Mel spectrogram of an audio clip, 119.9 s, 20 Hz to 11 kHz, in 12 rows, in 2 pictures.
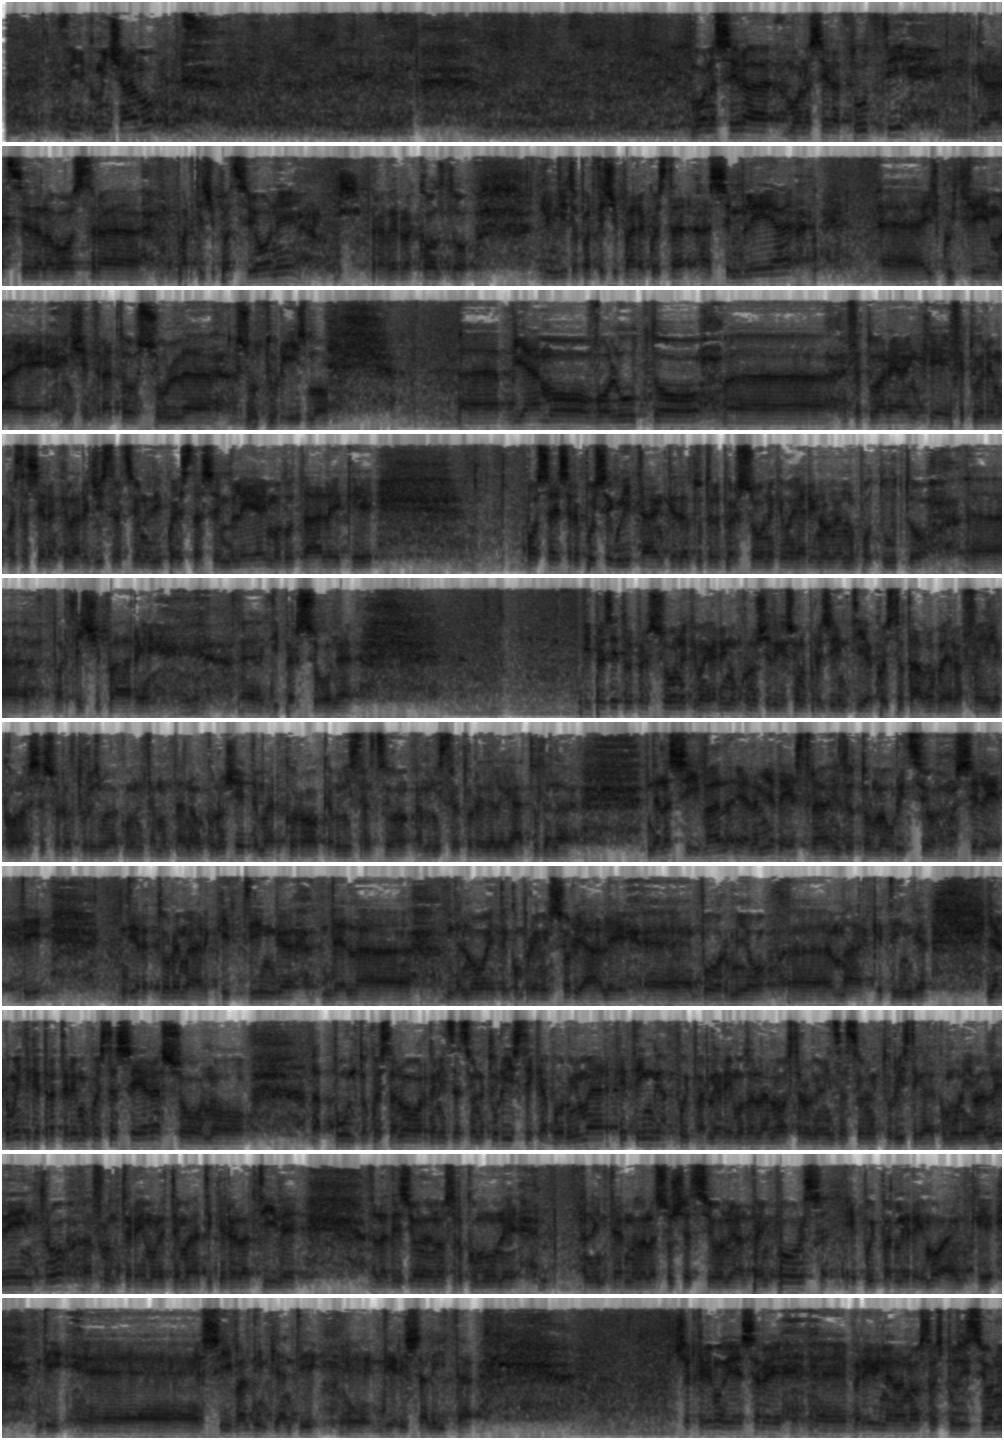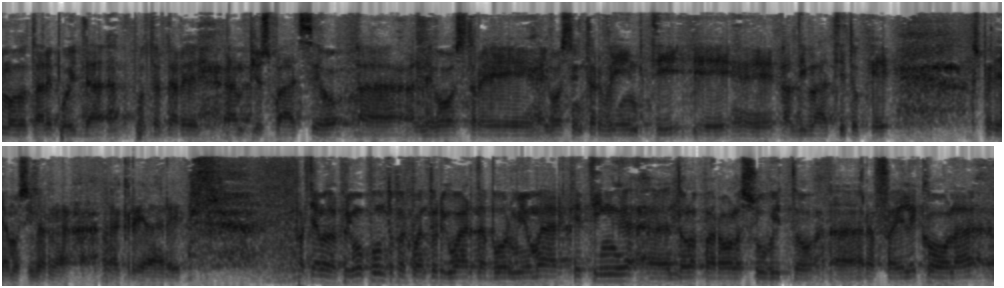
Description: Turismo: informazione, confronto ed approfondimento Assembrela pubblica del comunale di Valdidentro del 14 Ottobre 2013
Introduzione: Adriano Martinelli, assessore turismo Comune di Valdidentro - Raffaele Cola, assessore turismo della C.M. Alta Valtellina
